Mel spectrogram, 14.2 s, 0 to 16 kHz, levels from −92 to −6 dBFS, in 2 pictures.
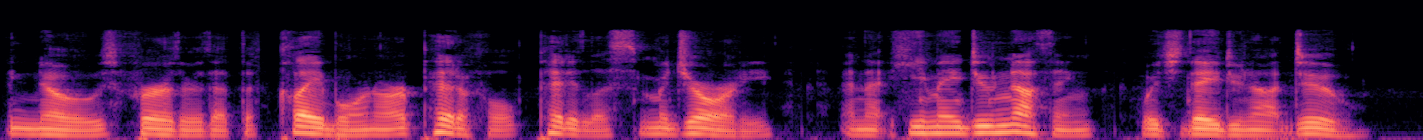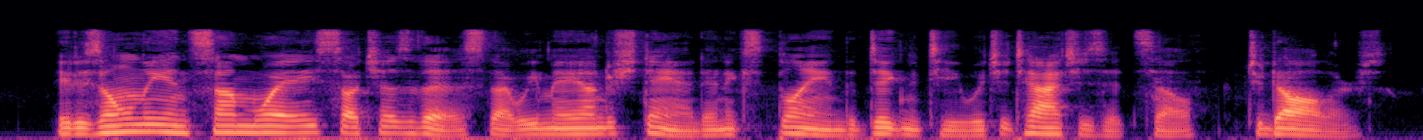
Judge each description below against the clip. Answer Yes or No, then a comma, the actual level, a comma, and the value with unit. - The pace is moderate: Yes, average, 190 wpm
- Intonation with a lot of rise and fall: No, average, 4.7 semitones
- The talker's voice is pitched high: No, low, 105 Hz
